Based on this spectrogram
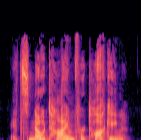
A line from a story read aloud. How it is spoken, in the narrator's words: cried Michael Moon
